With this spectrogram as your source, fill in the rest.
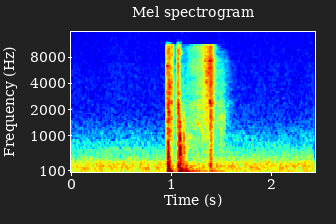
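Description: A menu clicks softly a few times.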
